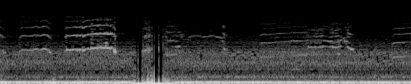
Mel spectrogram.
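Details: Nest-camera recording from Southwest Florida, 26 November 2022, of a bald eagle pair as the male delivers prey: a few high whistled chirps, then a sharp thump, followed by fainter chirps over a deep steady hum.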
